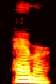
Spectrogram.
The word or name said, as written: hammer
